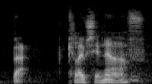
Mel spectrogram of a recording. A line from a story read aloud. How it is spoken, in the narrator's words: Stan said miserably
